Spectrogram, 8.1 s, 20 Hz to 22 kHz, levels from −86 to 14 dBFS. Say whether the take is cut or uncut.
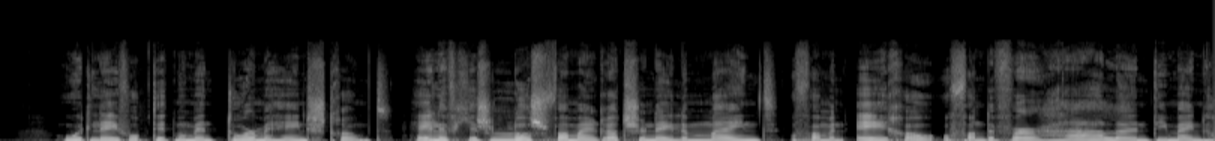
cut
